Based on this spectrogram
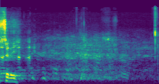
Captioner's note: audience laughs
